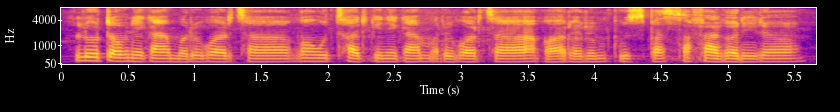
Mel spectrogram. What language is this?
Nepali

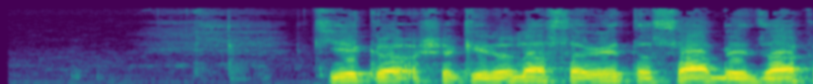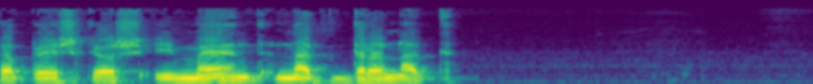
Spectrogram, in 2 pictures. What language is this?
Ormuri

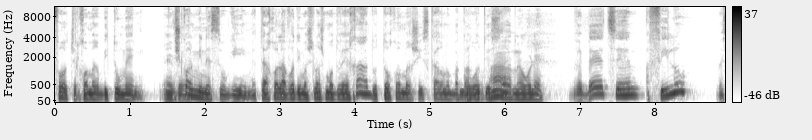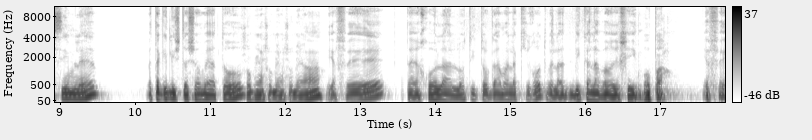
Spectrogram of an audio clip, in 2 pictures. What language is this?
Hebrew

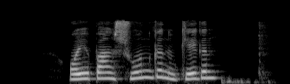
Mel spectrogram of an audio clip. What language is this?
Mari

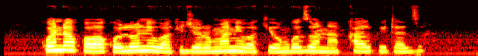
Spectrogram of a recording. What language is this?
Swahili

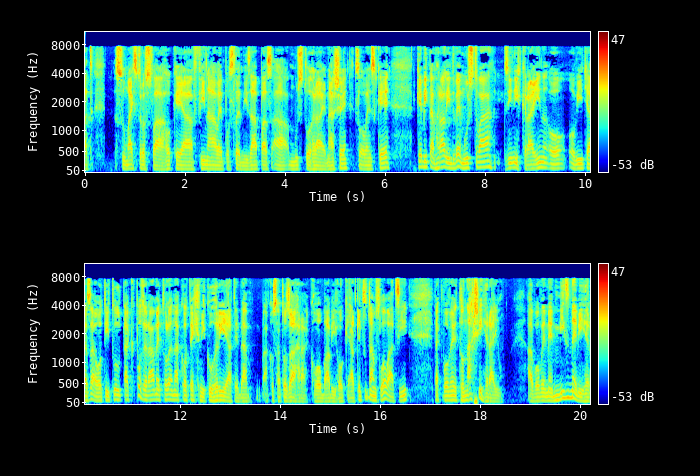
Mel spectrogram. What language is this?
Slovak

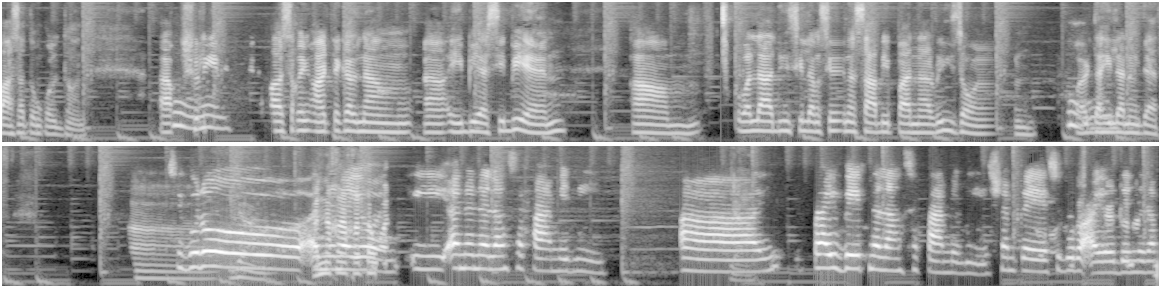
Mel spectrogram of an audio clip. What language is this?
Filipino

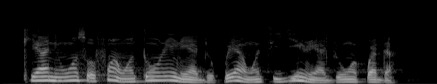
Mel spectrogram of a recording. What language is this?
Yoruba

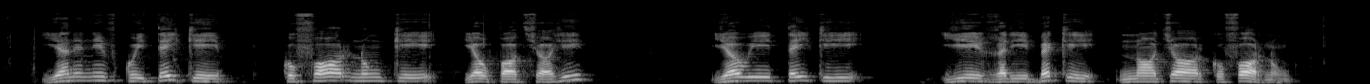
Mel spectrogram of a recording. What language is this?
Wakhi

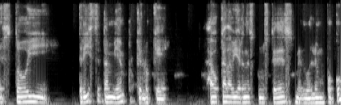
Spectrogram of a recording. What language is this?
Spanish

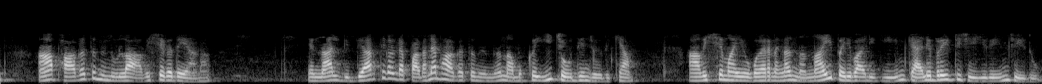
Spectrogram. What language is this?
Malayalam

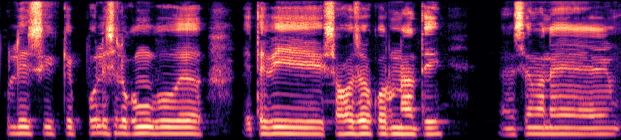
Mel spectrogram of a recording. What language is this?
Odia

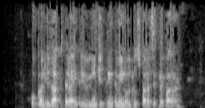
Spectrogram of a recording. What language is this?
Portuguese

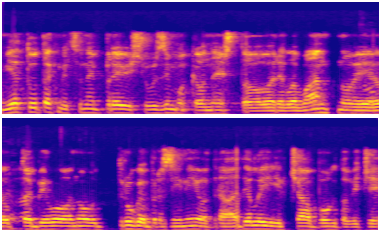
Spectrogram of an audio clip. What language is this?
Croatian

